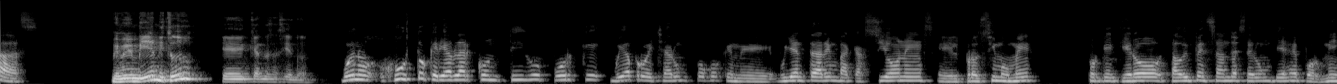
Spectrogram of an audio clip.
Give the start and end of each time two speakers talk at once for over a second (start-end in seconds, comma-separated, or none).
none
